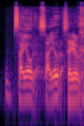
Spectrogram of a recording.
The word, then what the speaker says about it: Scioto: This one was submitted from Madison Johnson out of, how do you pronounce this one? Scioto? Scioto.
